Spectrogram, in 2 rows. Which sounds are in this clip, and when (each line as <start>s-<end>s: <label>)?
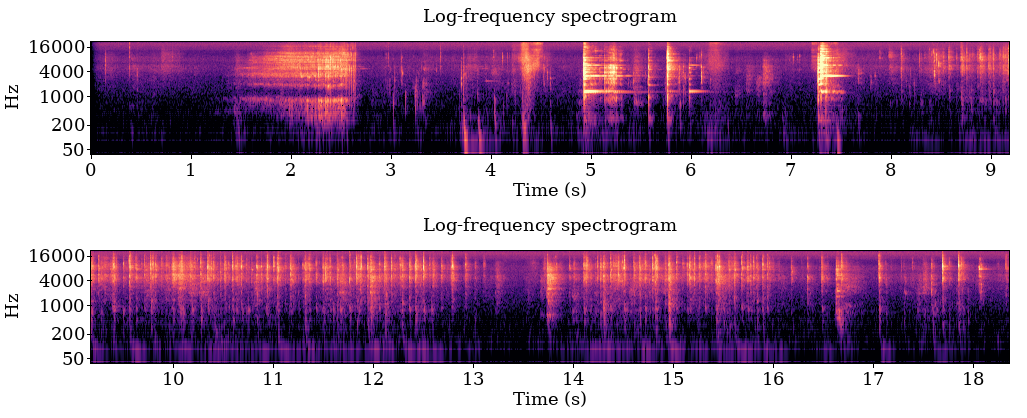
4.9s-6.3s: cutlery and dishes
7.2s-7.7s: cutlery and dishes
8.4s-18.4s: keyboard typing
